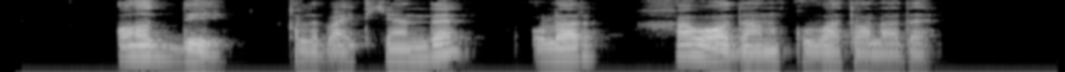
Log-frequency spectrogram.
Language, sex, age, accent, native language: Uzbek, male, 25-34, Samarqand, Uzbek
